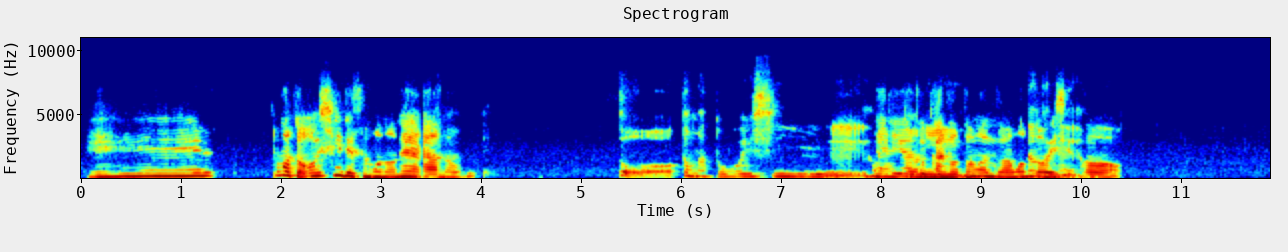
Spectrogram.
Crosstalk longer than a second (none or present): present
